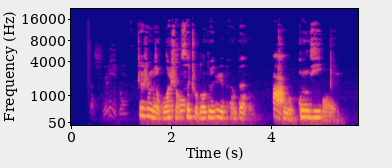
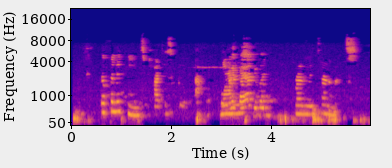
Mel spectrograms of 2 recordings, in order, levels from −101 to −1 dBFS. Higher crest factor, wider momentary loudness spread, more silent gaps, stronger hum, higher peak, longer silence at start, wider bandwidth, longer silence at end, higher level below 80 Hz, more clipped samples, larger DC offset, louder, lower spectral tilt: about the same, 20 dB vs 18 dB; second, 11 LU vs 15 LU; neither; neither; first, -4 dBFS vs -8 dBFS; first, 1.35 s vs 0.05 s; first, 15.5 kHz vs 9.4 kHz; first, 0.45 s vs 0.05 s; second, -62 dBFS vs -54 dBFS; neither; neither; first, -22 LUFS vs -25 LUFS; first, -6 dB/octave vs -4.5 dB/octave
